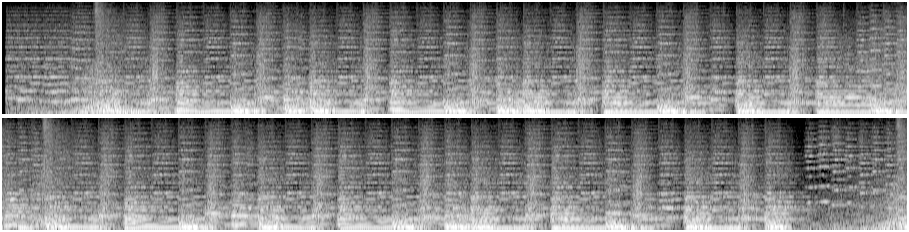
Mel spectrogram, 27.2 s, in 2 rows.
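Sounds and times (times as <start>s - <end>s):
violins: 0.0s - 27.1s.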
